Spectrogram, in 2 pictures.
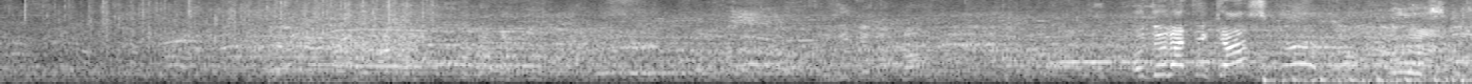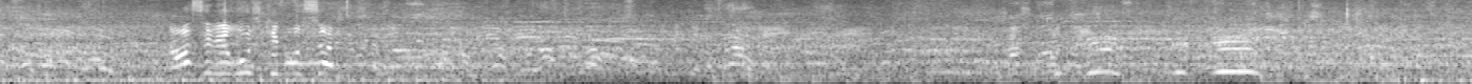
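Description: Rugby players shout and call to each other across an open stadium pitch.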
